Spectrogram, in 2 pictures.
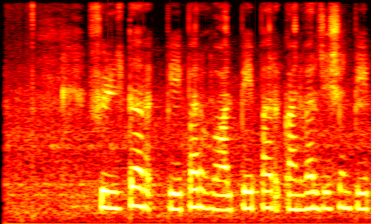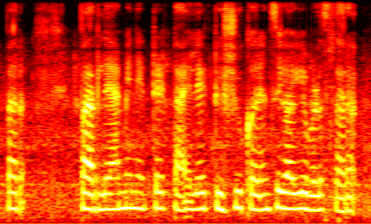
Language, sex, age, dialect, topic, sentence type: Kannada, female, 25-30, Central, agriculture, statement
